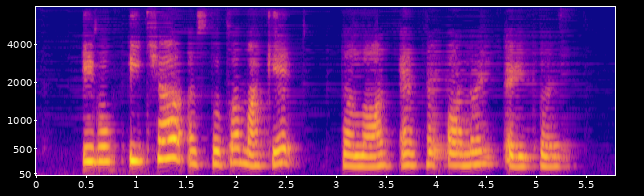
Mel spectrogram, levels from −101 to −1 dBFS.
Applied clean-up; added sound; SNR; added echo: neural mask model DeepFilterNet 3.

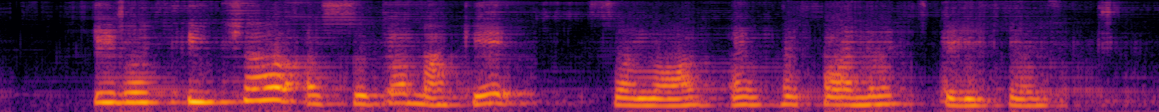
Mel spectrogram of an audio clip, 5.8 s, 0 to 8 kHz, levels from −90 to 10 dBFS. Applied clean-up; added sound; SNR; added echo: neural separator model SepFormer DNS4.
